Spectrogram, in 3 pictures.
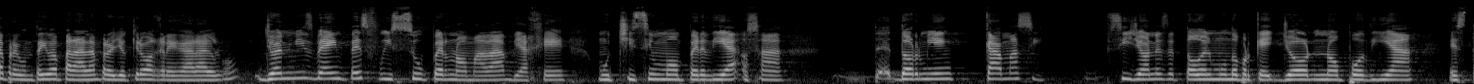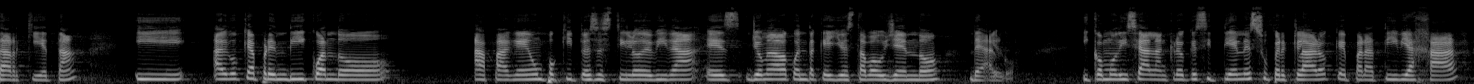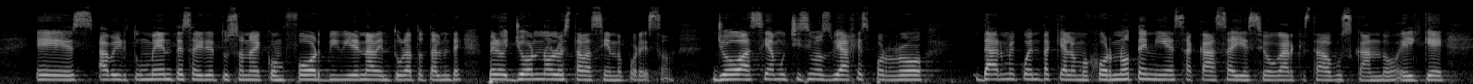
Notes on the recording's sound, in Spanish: en vivo desde el Lunario del Auditorio Nacional en CDMX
